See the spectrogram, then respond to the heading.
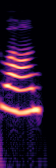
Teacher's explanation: In British English, A often sounds like a short O, especially after the letters W or Q. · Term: British A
